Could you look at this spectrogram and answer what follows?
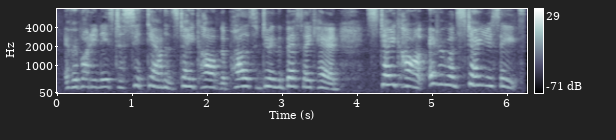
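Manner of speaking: play-acted furious, high, stern announcement voice. Retelling what she said to everyone on the plane, acting out her furious announcement. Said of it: "She was just like ropeable".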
